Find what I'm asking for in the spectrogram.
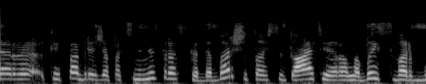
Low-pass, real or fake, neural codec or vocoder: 7.2 kHz; fake; codec, 16 kHz, 6 kbps, DAC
